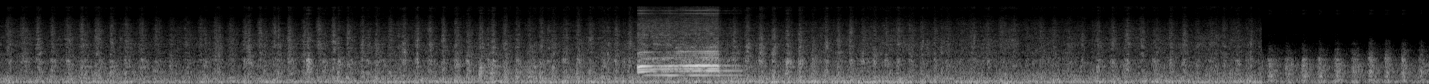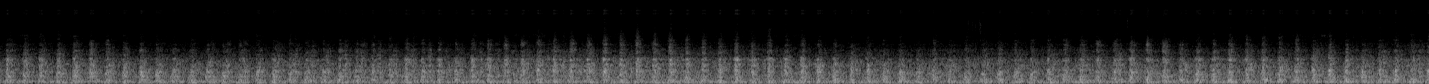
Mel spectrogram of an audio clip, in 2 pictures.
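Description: A steam locomotive chuffs steadily as it hauls a long train.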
